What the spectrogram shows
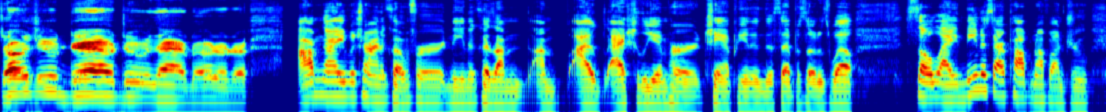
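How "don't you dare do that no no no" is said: booming, slow, heavy-footed delivery. Recapping an episode, doing Nina's Cookie Monster voice toward Drew. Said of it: "here comes Nina with her Cookie Monster voice".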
